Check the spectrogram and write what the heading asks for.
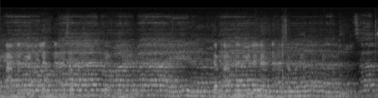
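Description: Men's voices chanting a Coptic Orthodox hymn in unison during Holy Communion, with long drawn-out notes.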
